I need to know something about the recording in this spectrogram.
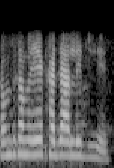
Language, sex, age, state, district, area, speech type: Hindi, female, 45-60, Bihar, Samastipur, rural, conversation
